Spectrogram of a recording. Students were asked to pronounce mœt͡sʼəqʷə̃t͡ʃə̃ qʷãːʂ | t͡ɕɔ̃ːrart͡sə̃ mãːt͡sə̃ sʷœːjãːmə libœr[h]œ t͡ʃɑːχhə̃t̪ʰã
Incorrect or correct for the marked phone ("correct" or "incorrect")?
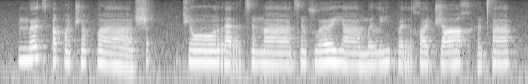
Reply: incorrect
